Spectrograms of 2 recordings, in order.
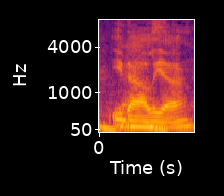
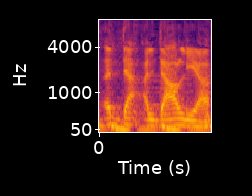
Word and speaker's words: Idalia: Idalia. – Idalia. – Idalia.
